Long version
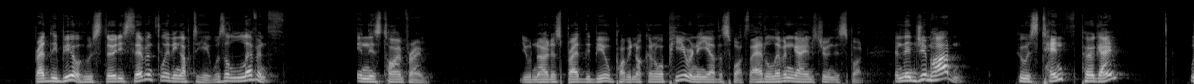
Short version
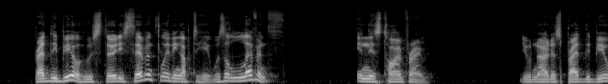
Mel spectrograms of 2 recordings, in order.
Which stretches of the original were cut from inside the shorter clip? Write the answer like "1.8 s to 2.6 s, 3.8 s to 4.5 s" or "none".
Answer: none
